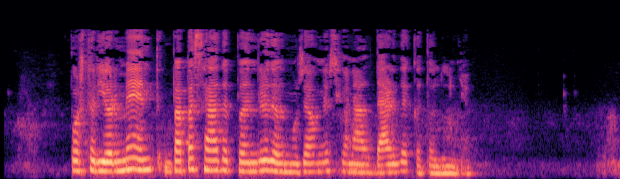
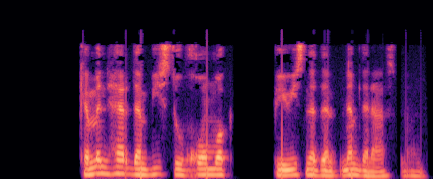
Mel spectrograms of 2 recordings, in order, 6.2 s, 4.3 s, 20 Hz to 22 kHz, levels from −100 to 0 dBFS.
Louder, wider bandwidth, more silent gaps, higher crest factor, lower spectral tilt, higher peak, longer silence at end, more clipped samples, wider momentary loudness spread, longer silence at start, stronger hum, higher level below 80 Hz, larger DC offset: about the same, -18 LUFS vs -19 LUFS; about the same, 11.5 kHz vs 10.5 kHz; second, none vs 2.38-2.73 s; about the same, 18 dB vs 20 dB; about the same, -5.5 dB/octave vs -4.5 dB/octave; about the same, -2 dBFS vs 0 dBFS; about the same, 0 s vs 0.1 s; neither; about the same, 9 LU vs 11 LU; about the same, 0.7 s vs 0.8 s; neither; second, -62 dBFS vs -42 dBFS; neither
